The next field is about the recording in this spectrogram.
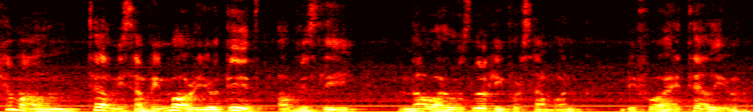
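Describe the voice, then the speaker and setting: A man's voice: mid-range voice, fairly quick, mellow, slight background noise, lightly acted, poor audio. A man role-playing a newly turned, puzzled vampire during a game playthrough, talking in a casual, questioning, hesitant way. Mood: puzzled, insistent. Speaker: game player role-playing his character. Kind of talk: improvised in-character gameplay talk.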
